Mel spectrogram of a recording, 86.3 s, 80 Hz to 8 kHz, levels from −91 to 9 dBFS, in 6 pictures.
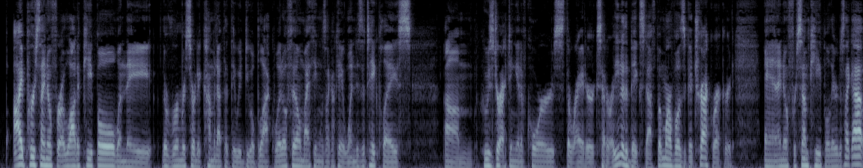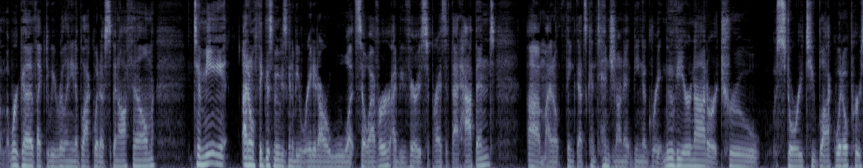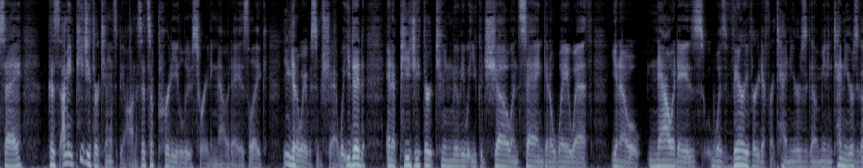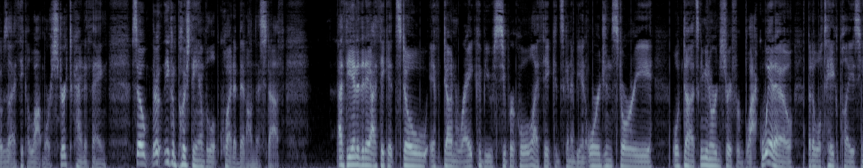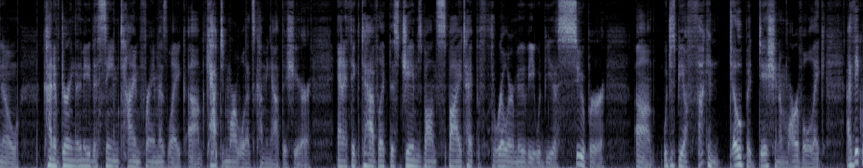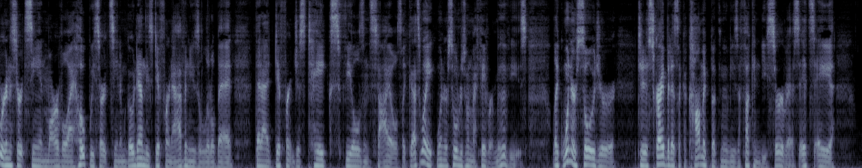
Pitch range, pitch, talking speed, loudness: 95-115 Hz, 105 Hz, 245 wpm, -30 LUFS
